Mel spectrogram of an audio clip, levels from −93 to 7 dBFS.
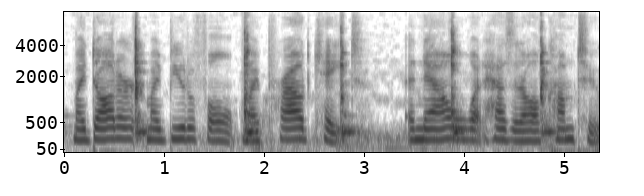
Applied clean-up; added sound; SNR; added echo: none; Clock; 6 dB; none.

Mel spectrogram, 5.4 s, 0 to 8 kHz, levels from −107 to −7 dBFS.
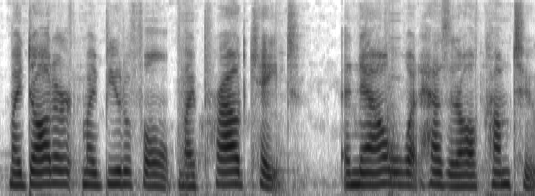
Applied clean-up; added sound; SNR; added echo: neural separator model SepFormer DNS4.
